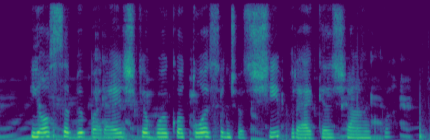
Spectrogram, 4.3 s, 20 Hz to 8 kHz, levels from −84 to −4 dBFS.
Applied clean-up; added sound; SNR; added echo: none; Walk, footsteps + Bass guitar; 15 dB; none.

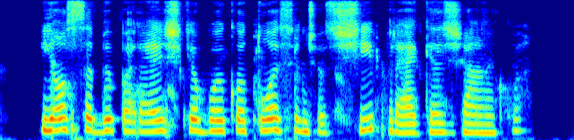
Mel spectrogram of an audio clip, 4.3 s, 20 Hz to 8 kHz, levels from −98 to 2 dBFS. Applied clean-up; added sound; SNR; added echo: neural mask model Resemble Enhance denoiser.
